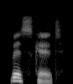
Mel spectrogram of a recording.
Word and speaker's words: biscuit: when u is silent biscuit here u is silent letter same as all will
